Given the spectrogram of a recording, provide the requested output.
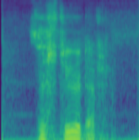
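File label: "bestuurder", Dutch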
